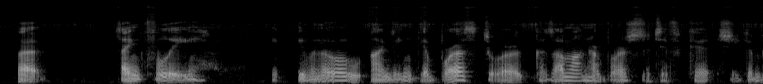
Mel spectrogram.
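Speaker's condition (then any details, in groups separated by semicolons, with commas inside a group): Cerebral palsy; from birth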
